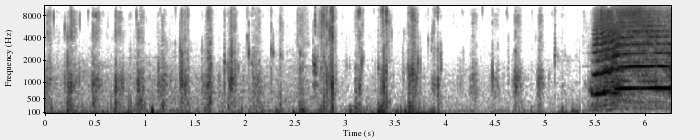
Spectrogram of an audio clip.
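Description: A rabbit chewing grass: a rapid run of small crunching clicks, several a second. About five and a half seconds in, an Asian elephant trumpets, one loud call that is the loudest thing heard.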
